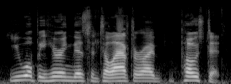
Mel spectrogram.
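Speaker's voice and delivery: ordinary delivery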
